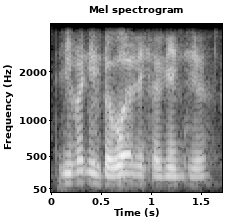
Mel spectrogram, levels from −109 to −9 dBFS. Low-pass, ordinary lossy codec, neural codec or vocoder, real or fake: 3.6 kHz; none; codec, 44.1 kHz, 2.6 kbps, DAC; fake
